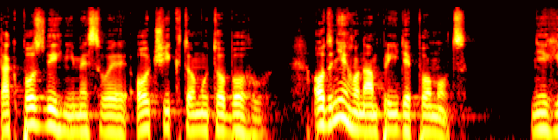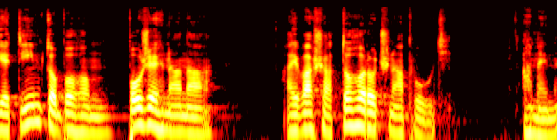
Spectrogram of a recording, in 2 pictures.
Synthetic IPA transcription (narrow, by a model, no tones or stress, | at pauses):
t̪akpɔzd̪ʋiɦɲimɛsʋɔjɛʔɔt͡ʃikt̪ɔmut̪ɔbɔɦu | ʔɔd̪ɲɛɦɔnaːmpɾiːɟɛpɔmɔt͡s | ɲɛɣjɛt̪iːmt̪ɔbɔɦɔmpɔʒɛɦnanaː | ʔajʋaʃat̪ɔɦɔɾɔt͡ʃnaːpʰuːc | ʔamɛn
